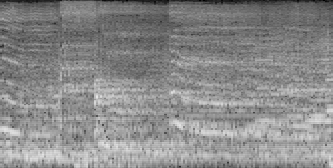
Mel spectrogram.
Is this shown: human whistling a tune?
no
